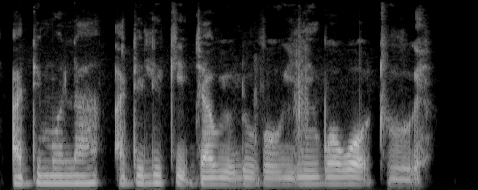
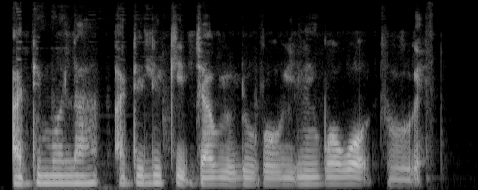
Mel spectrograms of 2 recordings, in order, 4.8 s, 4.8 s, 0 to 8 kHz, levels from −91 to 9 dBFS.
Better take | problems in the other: first | noise reduction (neural mask model DeepFilterNet 3)

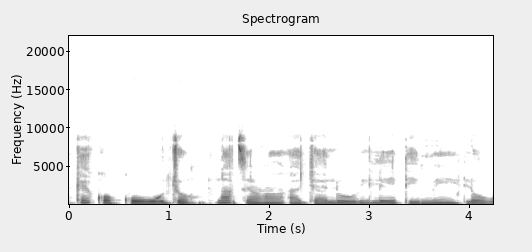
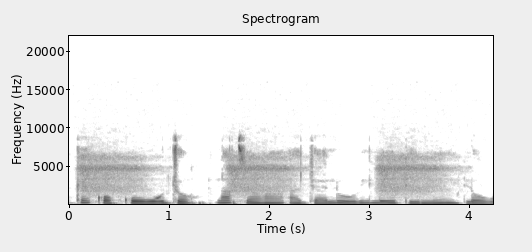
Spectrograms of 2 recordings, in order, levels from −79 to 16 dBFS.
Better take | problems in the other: first | background sound (Respiratory sounds); 12 dB below the speech

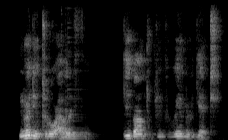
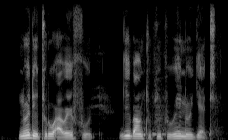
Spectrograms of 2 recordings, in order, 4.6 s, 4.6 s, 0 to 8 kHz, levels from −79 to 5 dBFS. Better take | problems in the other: second | noise reduction (neural mask model DeepFilterNet 3)

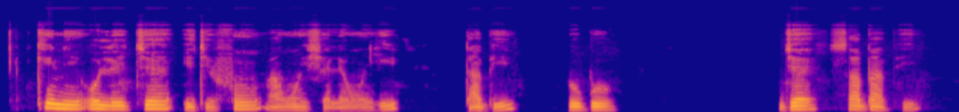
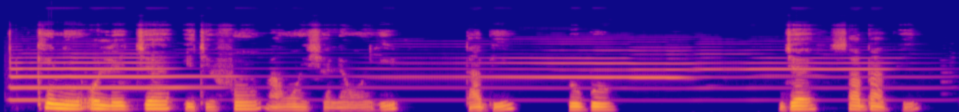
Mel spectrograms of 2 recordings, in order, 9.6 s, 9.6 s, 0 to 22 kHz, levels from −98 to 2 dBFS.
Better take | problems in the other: first | noise reduction (classical method log-MMSE)

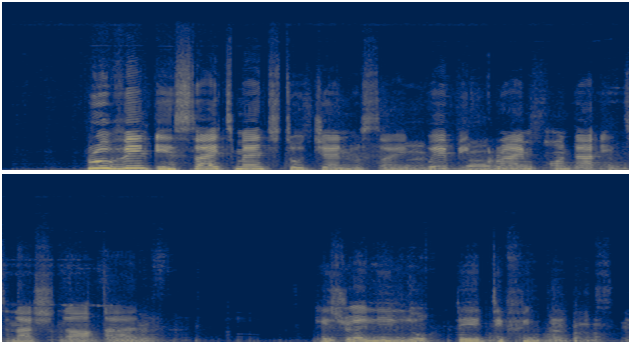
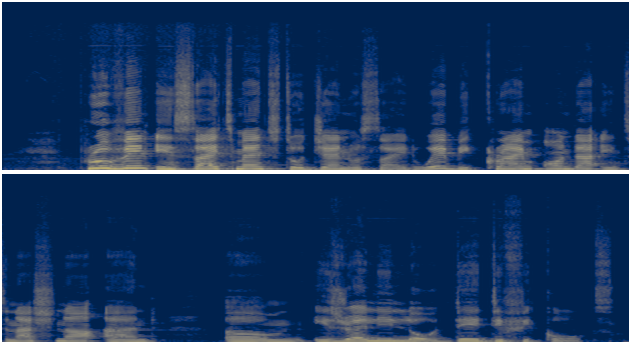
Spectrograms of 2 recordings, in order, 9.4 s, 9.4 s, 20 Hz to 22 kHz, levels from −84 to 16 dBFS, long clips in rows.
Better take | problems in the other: second | noise reduction (neural mask model RNNoise)

